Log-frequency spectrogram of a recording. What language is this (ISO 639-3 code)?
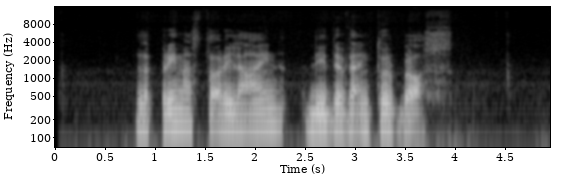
ita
